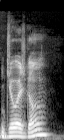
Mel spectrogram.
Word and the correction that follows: Young: Yo, I think it's pronounced Young.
